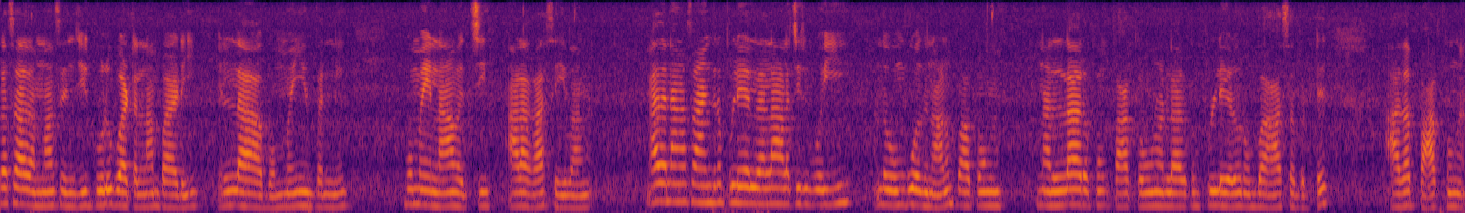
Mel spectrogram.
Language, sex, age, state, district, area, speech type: Tamil, female, 30-45, Tamil Nadu, Tiruvarur, rural, spontaneous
